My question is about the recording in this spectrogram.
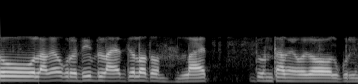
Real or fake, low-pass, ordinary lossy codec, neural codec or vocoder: real; 3.6 kHz; none; none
